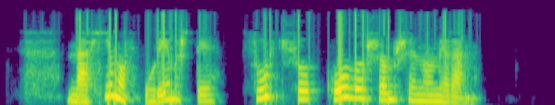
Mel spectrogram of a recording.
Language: Mari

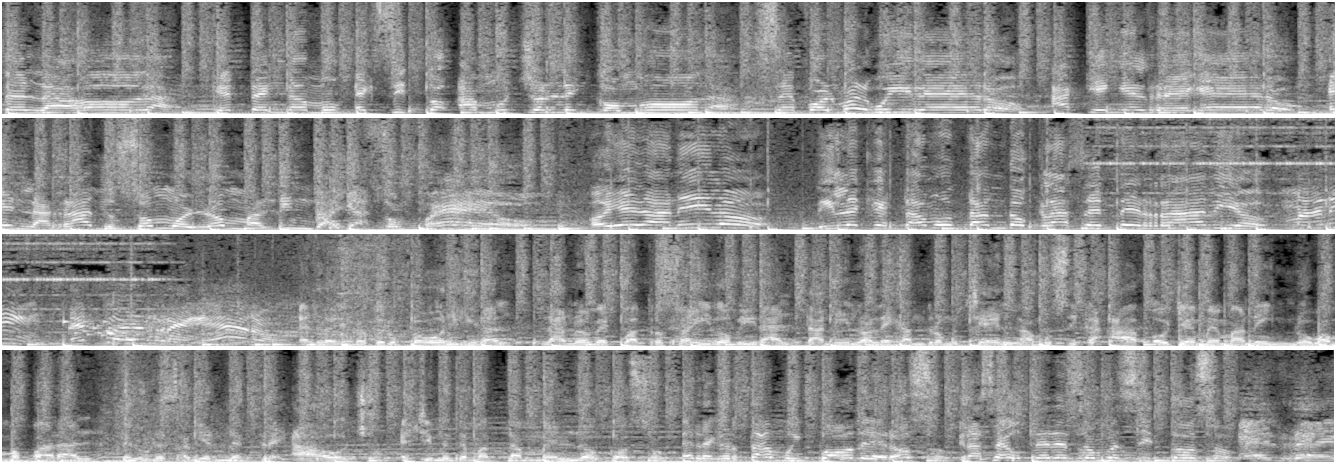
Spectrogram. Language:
Spanish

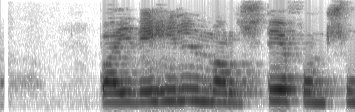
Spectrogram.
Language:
Icelandic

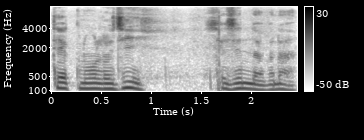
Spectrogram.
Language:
Manipuri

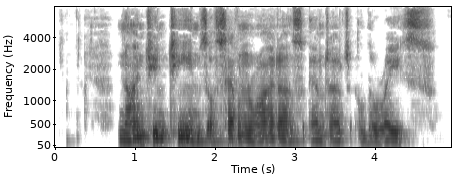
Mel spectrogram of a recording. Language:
English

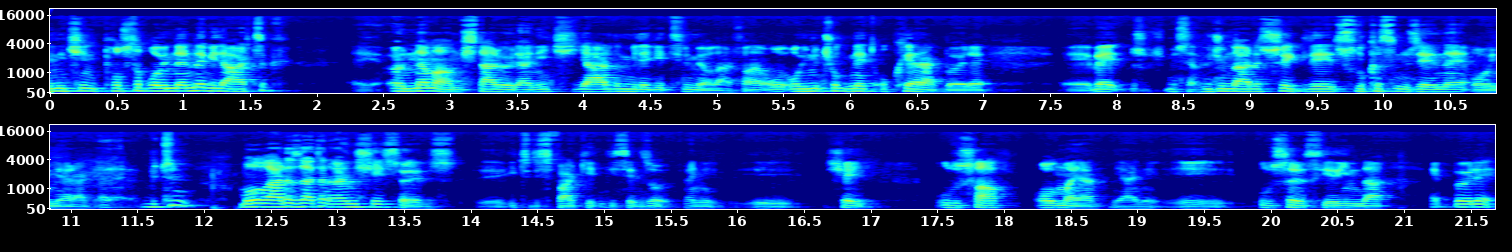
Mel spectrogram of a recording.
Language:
Turkish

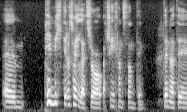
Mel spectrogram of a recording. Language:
Welsh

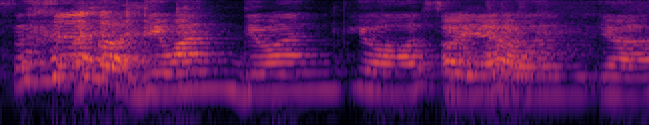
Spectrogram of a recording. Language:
English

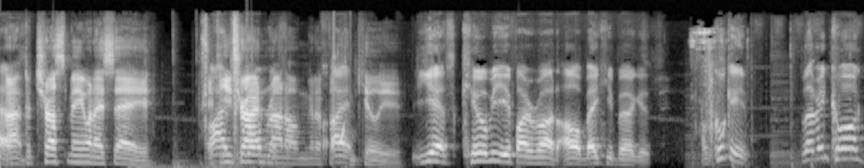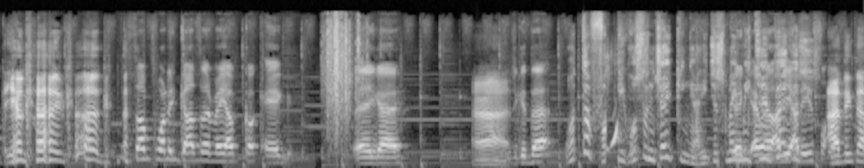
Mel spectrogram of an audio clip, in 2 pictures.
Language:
English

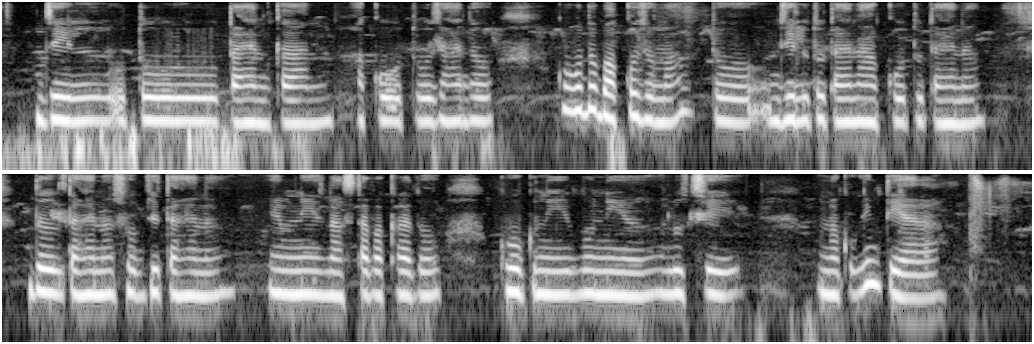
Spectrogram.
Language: Santali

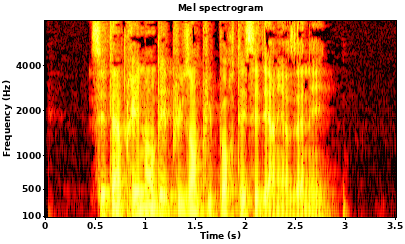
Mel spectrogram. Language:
French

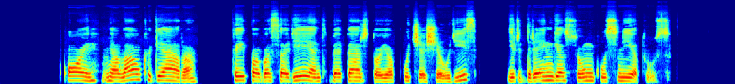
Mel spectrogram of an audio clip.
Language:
Lithuanian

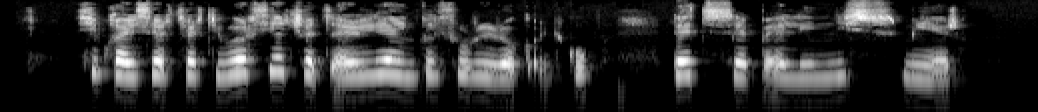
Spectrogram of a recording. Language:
Georgian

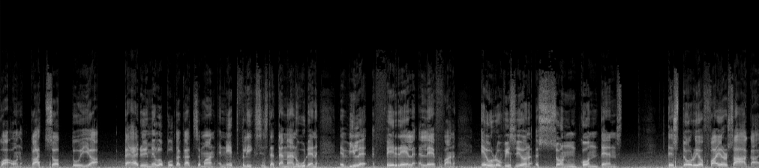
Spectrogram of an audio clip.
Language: Finnish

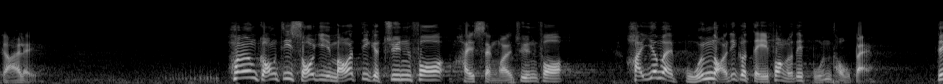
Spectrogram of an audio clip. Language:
Cantonese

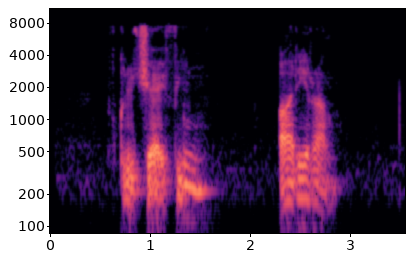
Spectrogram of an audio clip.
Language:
Russian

